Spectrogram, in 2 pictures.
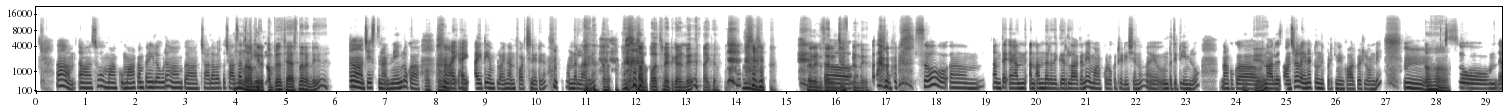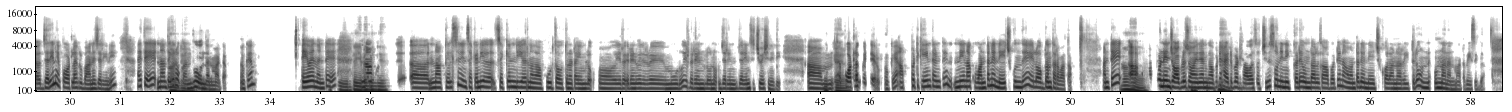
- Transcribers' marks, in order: in English: "సో"; in English: "కంపెనీలో"; in English: "కంపెనీ‌లో"; laughing while speaking: "ఐ ఐ ఐ ఐటీ ఎంప్లాయీ‌ని అన్‌ఫార్చునేట్‌గా అందరిలాగానే"; in English: "ఐ ఐ ఐ ఐటీ ఎంప్లాయీ‌ని అన్‌ఫార్చునేట్‌గా"; laughing while speaking: "అన్‌ఫార్చునేట్‌గాండి. అయ్యో! సరే అండి. సరే అండి చెప్పండి"; in English: "అన్‌ఫార్చునేట్‌గాండి"; chuckle; in English: "సో"; other background noise; in English: "టీమ్‌లో"; in English: "కార్పొరేట్‌లో"; sniff; tapping; in English: "సో"; in English: "సెకండ్ ఇయర్, సెకండ్ ఇయర్"; in English: "పాట్‌లక్"; in English: "లాక్ డౌన్"; lip smack; in English: "జాబ్‌లో"; in English: "సో"; in English: "బేసిక్‌గా"
- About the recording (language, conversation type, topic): Telugu, podcast, పొట్లక్‌కు మీరు సాధారణంగా ఏమి తీసుకెళ్తారు?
